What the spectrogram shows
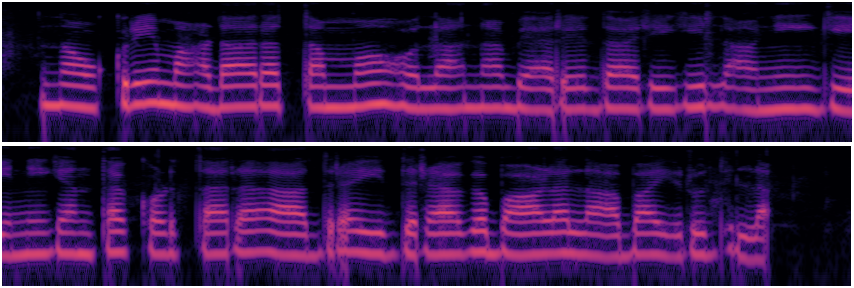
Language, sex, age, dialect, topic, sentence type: Kannada, female, 18-24, Dharwad Kannada, agriculture, statement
